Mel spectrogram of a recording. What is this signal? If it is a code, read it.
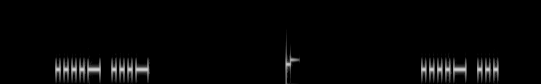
Morse code, heard as a keyed tone, about 30 wpm, 700 Hz. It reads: 4V 4S
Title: Single-Letter Single-Number 30wpm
